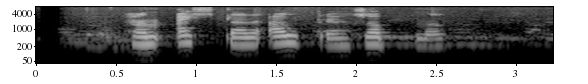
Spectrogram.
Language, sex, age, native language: Icelandic, female, 10, Icelandic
